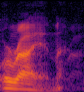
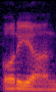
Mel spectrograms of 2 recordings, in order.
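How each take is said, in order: First: It is said with an English pronunciation. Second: It is said with a Japanese pronunciation. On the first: "It's spelled like Orion" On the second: "you say it Orion because it's Japan"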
